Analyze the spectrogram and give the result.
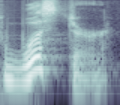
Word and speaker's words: Worcester: I believe it's pronounced Worcester. – Yeah. – Massachusetts. – I know where it's at. – Even though it's spelled more like Worcestershire sauce.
